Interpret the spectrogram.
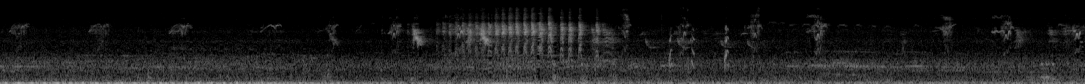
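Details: Nestling bulbuls being fed by their parents: short high tweets in quick uneven bursts, with a brief dry rattling flutter midway and low background hum throughout.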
